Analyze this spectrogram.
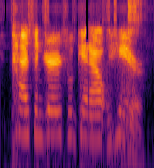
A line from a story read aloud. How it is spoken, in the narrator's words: shouted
